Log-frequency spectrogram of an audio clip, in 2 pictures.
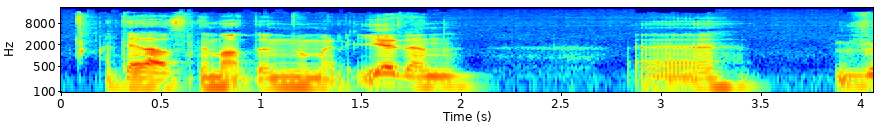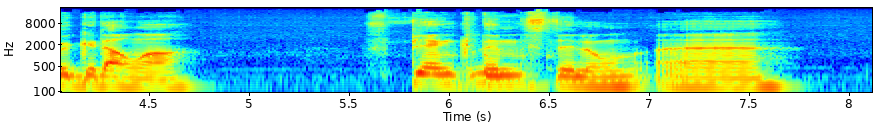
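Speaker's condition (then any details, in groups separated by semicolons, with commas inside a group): Cerebral palsy; uses wheelchair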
